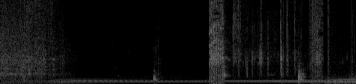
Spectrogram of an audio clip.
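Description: Intro music: held synth tones come in under fading crackle, with a sharp hit about a second and a half in.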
